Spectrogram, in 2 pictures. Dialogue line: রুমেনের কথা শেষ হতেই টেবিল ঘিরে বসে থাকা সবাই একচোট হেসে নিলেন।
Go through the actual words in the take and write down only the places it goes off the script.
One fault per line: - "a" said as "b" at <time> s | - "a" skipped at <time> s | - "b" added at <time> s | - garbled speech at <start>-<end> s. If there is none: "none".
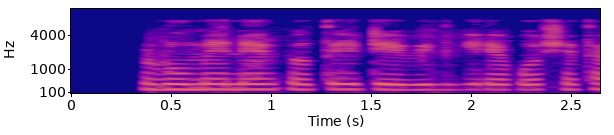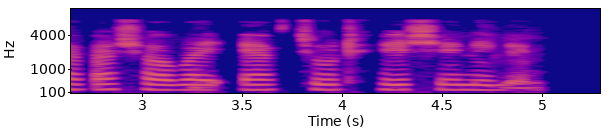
- "কথা শেষ" skipped at 1.1 s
